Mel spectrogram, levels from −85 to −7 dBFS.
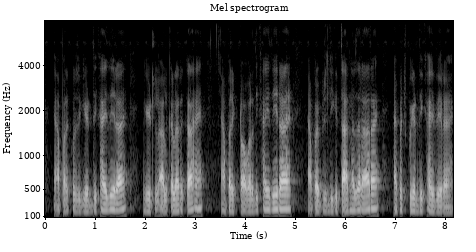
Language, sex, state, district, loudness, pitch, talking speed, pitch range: Hindi, male, Chhattisgarh, Rajnandgaon, -30 LUFS, 95 Hz, 265 wpm, 85-105 Hz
